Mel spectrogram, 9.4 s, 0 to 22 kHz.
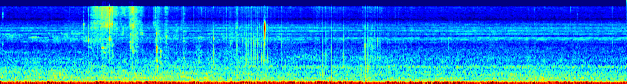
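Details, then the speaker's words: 2016 Honda Accord with a hard start problem, after replacing the high pressure fuel pump, which showed low pressure on live data (should be at least 2,000 psi): starts easily and idles with a steady, even low rumble, no misses or knocks; normal idle. "Once you got that done, go ahead and crank it on. It starts up like a dream, you're good to go."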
